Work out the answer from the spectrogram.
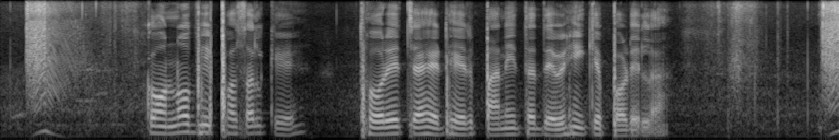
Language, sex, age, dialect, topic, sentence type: Bhojpuri, male, 18-24, Southern / Standard, agriculture, statement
